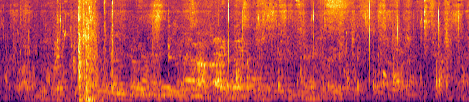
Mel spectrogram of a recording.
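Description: Several men and women chat together indoors.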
